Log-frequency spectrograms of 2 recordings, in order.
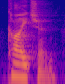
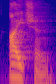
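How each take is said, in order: First: The word begins with a k sound. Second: The word begins without a k sound. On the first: "it becomes kitchen" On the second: "the K is dropped. Now they pronounce it Eichen"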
